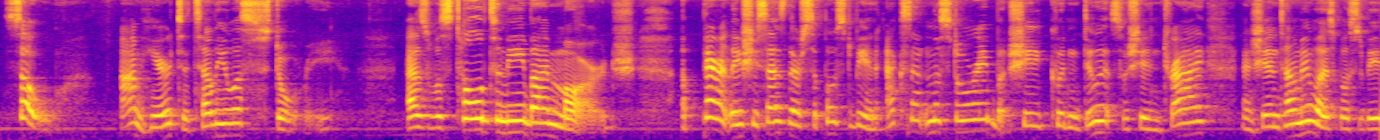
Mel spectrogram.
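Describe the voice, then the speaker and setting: A young woman telling a story playfully, with joking asides and whispered side comments. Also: mid-range voice. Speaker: student in a telephone game.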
